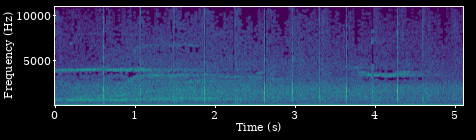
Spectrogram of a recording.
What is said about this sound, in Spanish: Les pido un fuerte aplauso para ellos.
